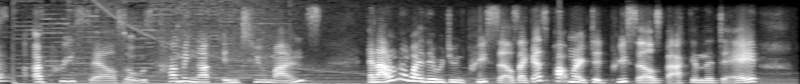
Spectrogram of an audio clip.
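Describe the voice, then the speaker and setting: A woman's fairly high voice at a very fast pace, with very wide pitch swings and music in the background. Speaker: unboxing YouTuber. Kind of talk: interview answer. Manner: calming.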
